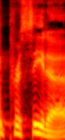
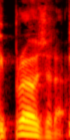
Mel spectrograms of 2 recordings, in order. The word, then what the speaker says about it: Procida: We say Procida. – Okay, but in Italian it would be Progera.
